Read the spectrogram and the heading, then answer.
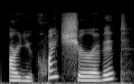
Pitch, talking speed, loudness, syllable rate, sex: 215 Hz, 265 wpm, -16 LUFS, 6.8 syllables/s, female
